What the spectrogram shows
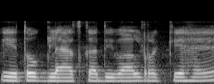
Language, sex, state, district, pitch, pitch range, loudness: Hindi, female, Telangana, Hyderabad, 170 Hz, 165-175 Hz, -15 LUFS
